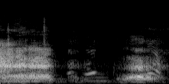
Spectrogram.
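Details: A tourist dromedary camel in the Agafay Desert, Morocco, is described as disobedient and gone crazy while handled for rides. Two loud, harsh, strongly harmonic groaning bursts are separated by a short quieter gap.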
